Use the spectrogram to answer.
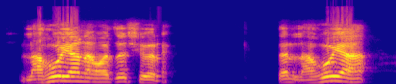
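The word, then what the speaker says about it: La Jolla: नावाचं शहर आहे तर लाहोया याचा स्पेलिंग लाजोला असा आहे म्हणजे एल ए जे ओ एल ए पण उच्चार काय आहे ओ या असा उच्चार आहे तसंच इथे जिथे स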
